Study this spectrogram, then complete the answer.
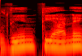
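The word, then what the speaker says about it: Vientiane: विथयान में आती है। इसको प्रोनाउंस किस तरह से करते हैं? एग्जैक्टली प्रोनाउंस इसको जो है वो विंत्याने कर जो है उसको प्रोनाउंस करते हैं।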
